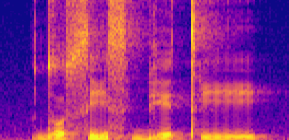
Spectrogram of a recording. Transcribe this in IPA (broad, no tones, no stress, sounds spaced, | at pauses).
d o s i s bʲ e tʼ i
